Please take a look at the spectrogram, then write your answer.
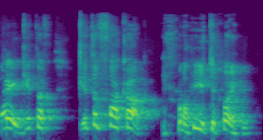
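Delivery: high-pitched mock indignant yell; retold confrontation. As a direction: call the customer out, high and incredulous. Acted confrontation with customer on floor.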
